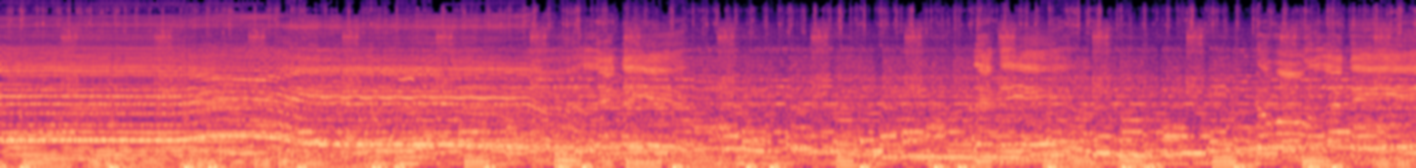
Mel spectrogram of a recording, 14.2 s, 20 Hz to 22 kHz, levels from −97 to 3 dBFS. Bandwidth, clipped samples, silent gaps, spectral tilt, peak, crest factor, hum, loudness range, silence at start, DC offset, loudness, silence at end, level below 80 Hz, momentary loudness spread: over 20 kHz; 0.2%; none; -4.5 dB/octave; 0 dBFS; 10 dB; none; 3 LU; 0 s; under 0.1%; -11 LUFS; 0 s; -18 dBFS; 4 LU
